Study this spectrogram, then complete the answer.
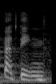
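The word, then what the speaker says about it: Tatin: Y si después por la tarde queremos tomar otra manzana y nos gusta la repostería, te propongo hacer esta tarta tatín, o tarta tatén, que se pronuncia así.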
